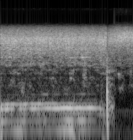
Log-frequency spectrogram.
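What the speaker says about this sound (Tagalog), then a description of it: "Ano na po ang isda iyang iprito." Fish frying in a pan of hot oil, a steady loud close sizzle throughout with a brief stir or clatter near the end.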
